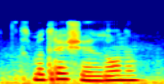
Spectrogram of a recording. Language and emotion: Russian, neutral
